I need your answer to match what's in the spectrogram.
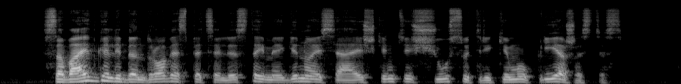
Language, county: Lithuanian, Kaunas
